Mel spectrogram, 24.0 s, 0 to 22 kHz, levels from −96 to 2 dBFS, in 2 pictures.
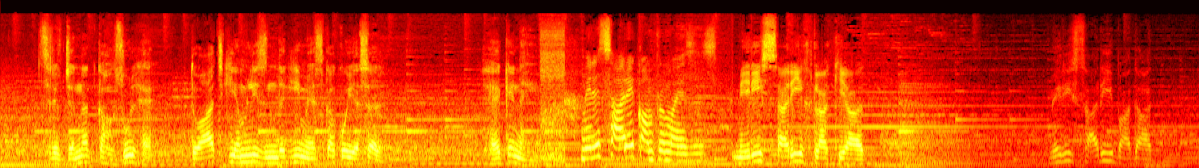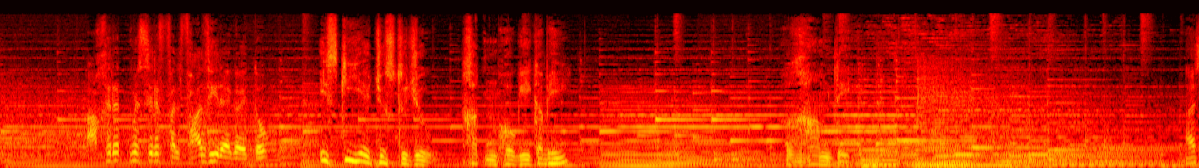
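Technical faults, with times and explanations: No technical faults can be heard anywhere here.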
